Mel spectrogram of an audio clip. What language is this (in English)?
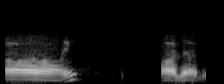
Nepali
